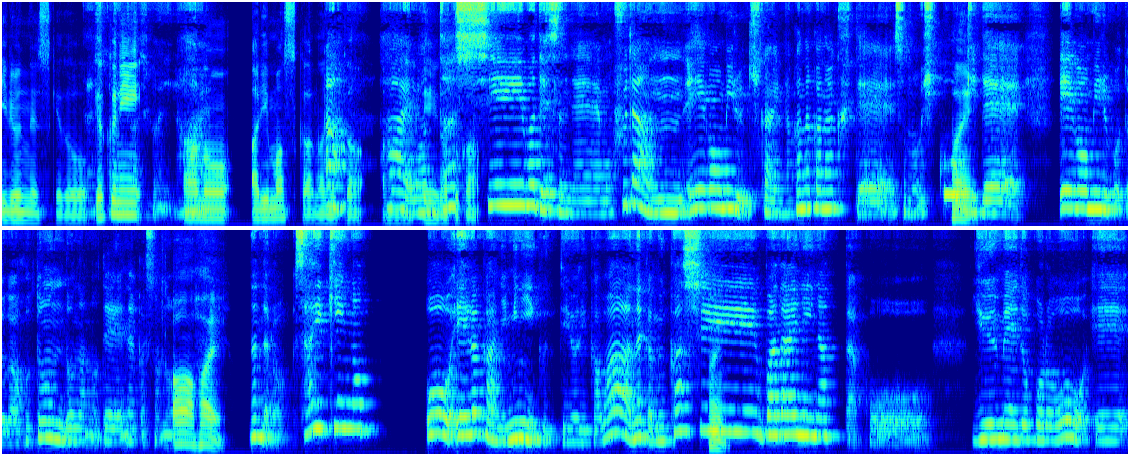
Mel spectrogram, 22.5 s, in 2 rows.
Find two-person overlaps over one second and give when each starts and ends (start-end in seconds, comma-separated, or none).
0.8-2.2, 3.2-4.8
